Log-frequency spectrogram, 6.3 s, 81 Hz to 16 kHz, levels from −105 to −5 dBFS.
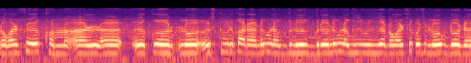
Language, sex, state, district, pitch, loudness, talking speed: Hindi, female, Bihar, Madhepura, 210 Hz, -13 LUFS, 210 wpm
